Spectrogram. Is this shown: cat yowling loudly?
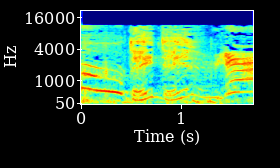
yes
